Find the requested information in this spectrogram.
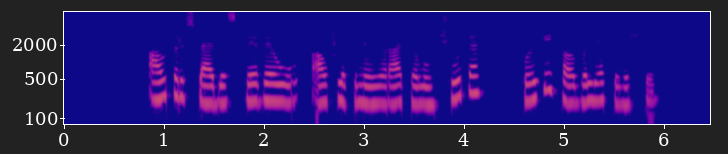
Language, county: Lithuanian, Panevėžys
